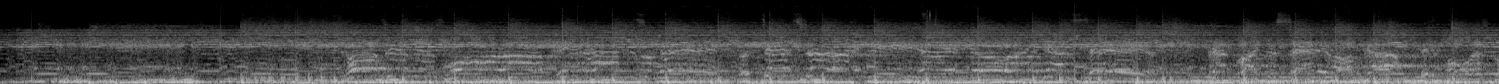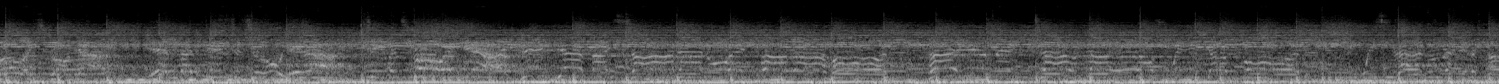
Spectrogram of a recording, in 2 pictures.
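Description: A metal song, recorded at a very low level, plays throughout, with dense, distorted guitars, heavy low-end drums and shouted vocals, at a steady, subdued level.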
